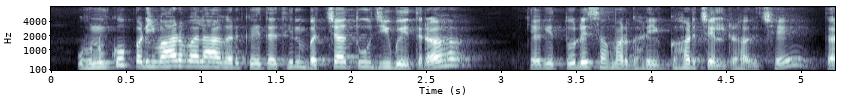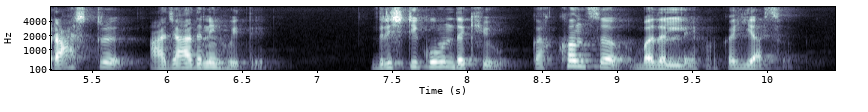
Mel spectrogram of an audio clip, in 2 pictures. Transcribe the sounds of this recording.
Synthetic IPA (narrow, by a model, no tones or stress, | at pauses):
ɦunkopəɾiʋaɾʋalaəɡəɾkəɦt̪et̪ʰinbətːʃat̪ud͡ʒibəjt̪ɾəɦ | kiãkit̪oɾesə̃ɦəməɾɡʱəɽiɡʱəɾt͡ʃelɾəɦəlt͡ʃʰɛt̪ɔɾaʃʈɾəad͡ʒad̪nɛɦojt̪ḛ | d̪ɾiʃʈikond̪ekʰijokəkʰːənsə̃bəd̪əlːeɦə̰̃kəɦijasə̃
